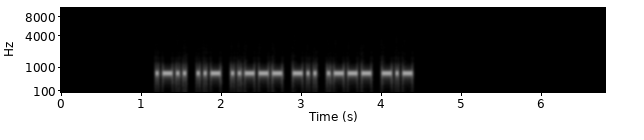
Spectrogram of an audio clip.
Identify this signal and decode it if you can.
Morse code, heard as a keyed tone, about 28 wpm, 700 Hz. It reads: LU2DJK
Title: DXCC-100 Call Signs - 6 Characters - Repeated 3x - 28wpm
